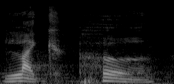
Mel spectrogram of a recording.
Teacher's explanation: Chỗ thứ hai các bạn có thể nối đó là chữ like với her thành liker.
